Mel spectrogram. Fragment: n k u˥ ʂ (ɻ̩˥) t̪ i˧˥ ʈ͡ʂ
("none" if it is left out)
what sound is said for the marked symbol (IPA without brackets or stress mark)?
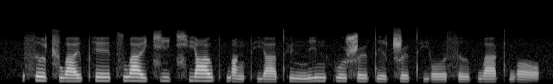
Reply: ɻ̩˥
